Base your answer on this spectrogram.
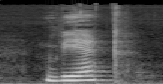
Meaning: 1. age (duration of an entity) 2. age (particular period of time in history) 3. century
- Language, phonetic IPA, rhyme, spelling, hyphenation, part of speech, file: Czech, [ˈvjɛk], -ɛk, věk, věk, noun, Cs-věk.ogg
